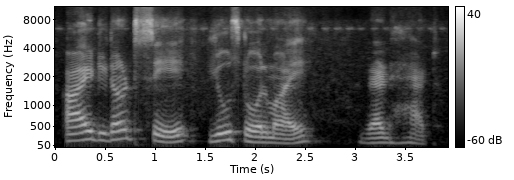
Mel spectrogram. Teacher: your stress is on i the meaning contains the idea that someone else said it not me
